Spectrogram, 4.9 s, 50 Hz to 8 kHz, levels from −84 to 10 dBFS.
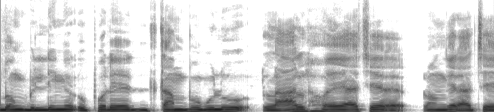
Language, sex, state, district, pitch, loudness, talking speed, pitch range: Bengali, male, Assam, Hailakandi, 125 Hz, -11 LUFS, 120 wpm, 115-125 Hz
